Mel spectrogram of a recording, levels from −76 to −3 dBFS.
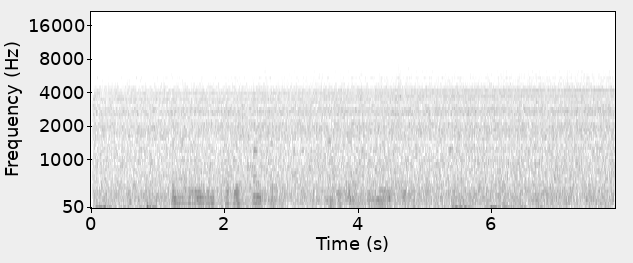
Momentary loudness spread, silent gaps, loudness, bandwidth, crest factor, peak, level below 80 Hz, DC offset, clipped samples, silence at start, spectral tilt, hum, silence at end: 3 LU; none; -49 LUFS; 16 kHz; 14 dB; -34 dBFS; -64 dBFS; under 0.1%; under 0.1%; 0 s; -4 dB/octave; none; 0 s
